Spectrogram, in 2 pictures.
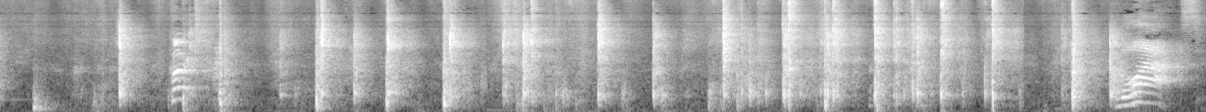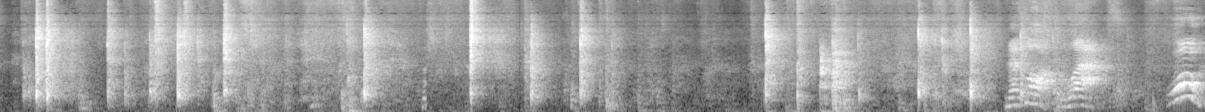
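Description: Plastic mini hockey sticks clacking against each other and on a hardwood floor during a fast knee-hockey game: many sharp, irregular knocks, several a second, with a short vocal shout about halfway through.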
